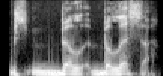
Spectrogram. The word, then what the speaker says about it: Belisa: We're man and woman overboard, Bob and Belisa. Okay, pronounced like Melissa, but with a B.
